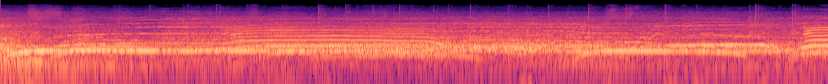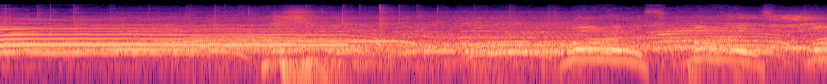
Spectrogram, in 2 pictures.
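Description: Pub audience cheering and whooping, many voices overlapping in long rising-and-falling 'woo' calls.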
